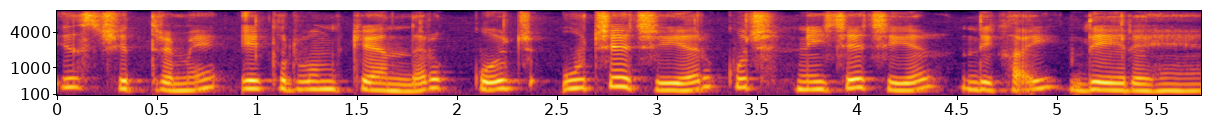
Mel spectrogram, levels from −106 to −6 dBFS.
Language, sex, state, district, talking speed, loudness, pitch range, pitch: Hindi, female, Delhi, New Delhi, 180 wpm, -18 LUFS, 210-265 Hz, 235 Hz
